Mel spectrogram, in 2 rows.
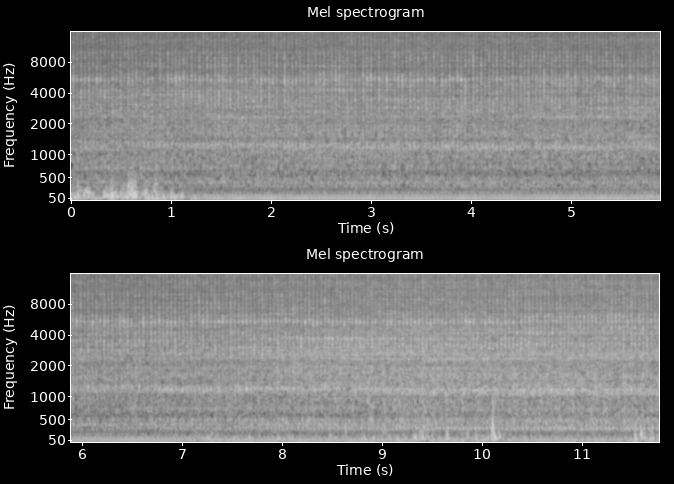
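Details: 2004 Mini Cooper S R53 facelift at 109k, steady idle: a loud, busy metallic rattle about twice a second from an established timing chain noise. The chain is suspected to have jumped and the front guide possibly to be broken.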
